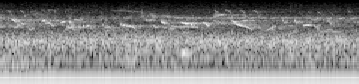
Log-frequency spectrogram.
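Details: Greylag goose goslings at the Munich Botanical Garden give a continuous chorus of thin, high, overlapping peeps and wheeping whistles, some rising and some falling, over a steady background hiss.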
